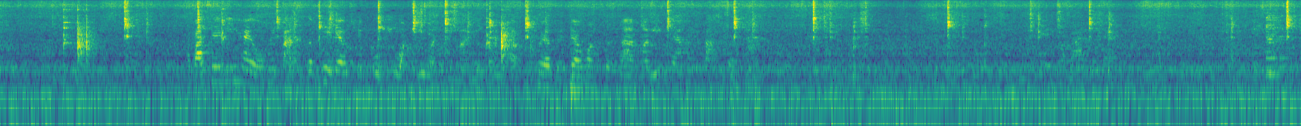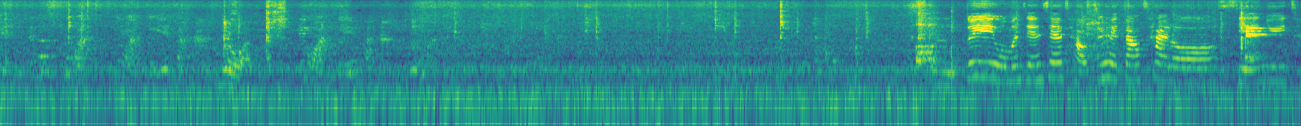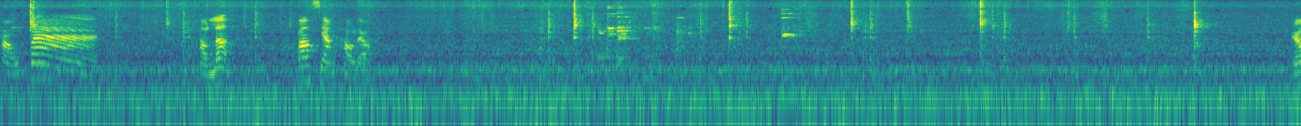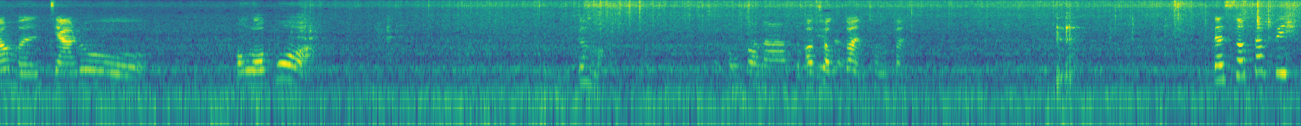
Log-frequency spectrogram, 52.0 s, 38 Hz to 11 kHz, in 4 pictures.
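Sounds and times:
garlic sizzling in hot oil: 0.0s - 52.0s
metal spatula scraping wok: 0.3s - 22.8s, 23.4s - 38.2s
spatula clinking on wok: 31.4s - 36.9s.

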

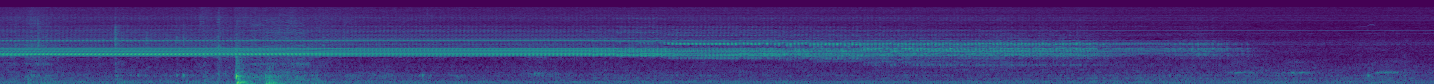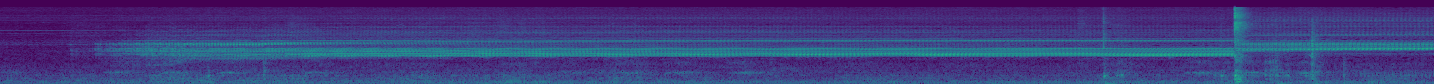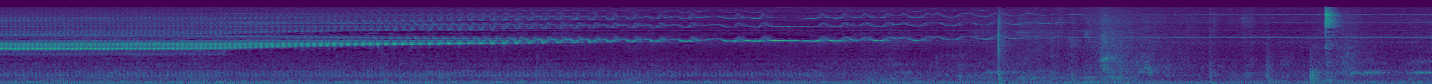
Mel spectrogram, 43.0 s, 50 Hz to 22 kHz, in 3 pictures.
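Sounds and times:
high-pitched electronic whine: 0.0s - 43.0s.

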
